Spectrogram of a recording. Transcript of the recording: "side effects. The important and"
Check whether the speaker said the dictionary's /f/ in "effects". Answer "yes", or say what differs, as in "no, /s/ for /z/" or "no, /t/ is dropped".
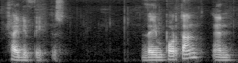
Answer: no, /p/ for /f/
